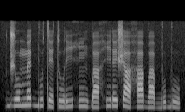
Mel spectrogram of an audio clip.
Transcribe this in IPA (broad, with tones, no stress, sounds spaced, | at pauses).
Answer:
d͡ʒ o˧ m ɛ˦ ɡ͡b u˧ t e˨ t u˨ ɾ i˧ h ĩ˧ ɡ͡b a˨ h i˧ ɾ e˦ ʃ a˦˨ h a˧ b a˨ b u˨˦ b u˦˨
